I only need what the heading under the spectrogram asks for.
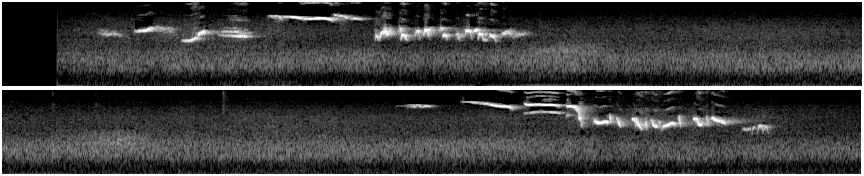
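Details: A friendly European robin in Scotland sings two thin, high, tumbling phrases of quick twittering notes, separated by a pause of several seconds, over a steady low background hum.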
